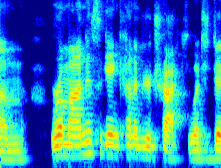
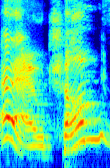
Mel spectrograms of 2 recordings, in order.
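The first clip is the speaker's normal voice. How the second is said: very loud, shrill, high, terrible put-on Cockney accent; 14 semitones higher, 9 dB louder than usual. Imagining the listener greeting people over there, worst cockney accent ever. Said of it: "the worst Cockney accent ever".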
